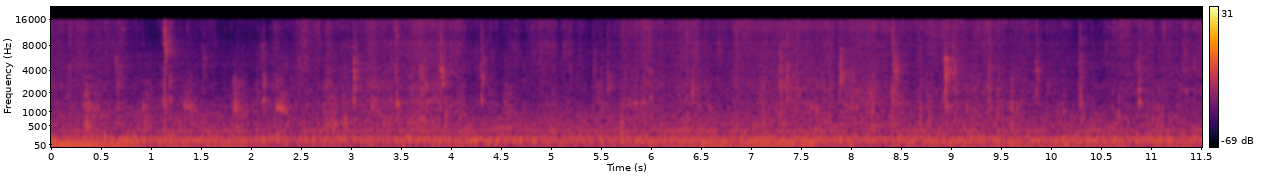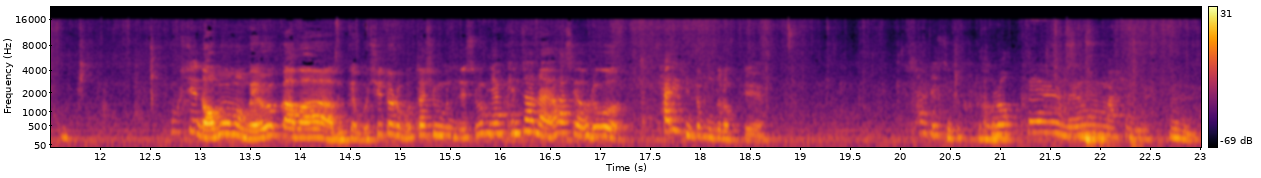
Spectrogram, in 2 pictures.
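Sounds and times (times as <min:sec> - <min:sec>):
small crunches: 0:00.0 - 0:12.8, 0:17.0 - 0:23.0
people biting and chewing: 0:00.0 - 0:12.9, 0:17.2 - 0:20.9.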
